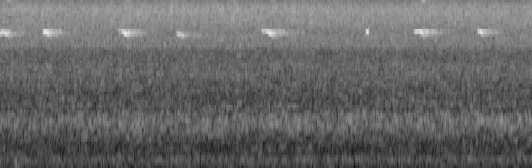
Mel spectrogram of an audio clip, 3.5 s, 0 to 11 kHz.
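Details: Common kingfisher calls added to riverside footage of a kingfisher hunting small fish, filmed in early September 2020: thin, high, short whistled notes repeated at irregular intervals about every half second, over a steady hiss.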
